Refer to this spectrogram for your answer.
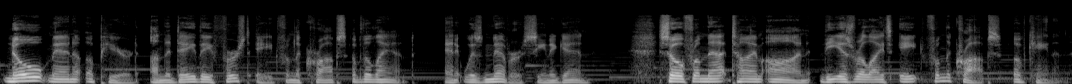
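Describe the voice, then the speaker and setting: A man's voice: fairly low pitch, animated, normal speed, darkish tone. A man gives a solemn, declamatory narration in the style of a dramatized audio Bible. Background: background music.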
